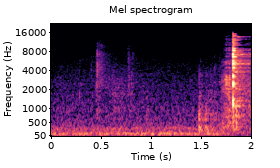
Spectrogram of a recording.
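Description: A hard-boiled egg being peeled by hand: quiet shell crackling and handling, with a faint click early and a sharper click near the end.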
